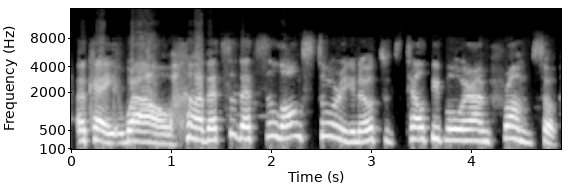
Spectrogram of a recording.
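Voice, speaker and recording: A woman who grew up in Portugal, a healing coach chatting as a guest on a live video call, bubbly and quick to laugh. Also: high voice, darkish tone, no room sound, lo-fi sound. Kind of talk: casual live-stream chat.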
